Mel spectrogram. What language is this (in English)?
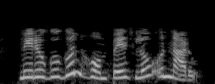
Telugu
